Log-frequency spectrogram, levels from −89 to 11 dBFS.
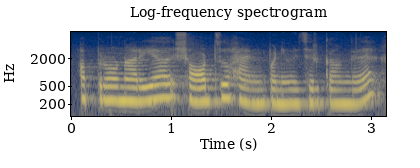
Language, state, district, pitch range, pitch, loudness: Tamil, Tamil Nadu, Nilgiris, 215-260 Hz, 235 Hz, -14 LUFS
